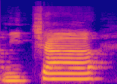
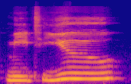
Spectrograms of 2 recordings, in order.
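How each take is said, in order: First: The t and y merge into a ch sound. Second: The t and the y stay separate sounds.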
